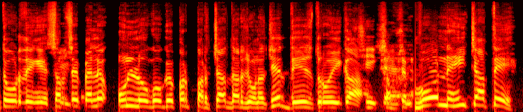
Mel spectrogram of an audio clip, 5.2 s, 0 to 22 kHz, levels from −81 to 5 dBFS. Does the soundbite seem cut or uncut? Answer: cut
